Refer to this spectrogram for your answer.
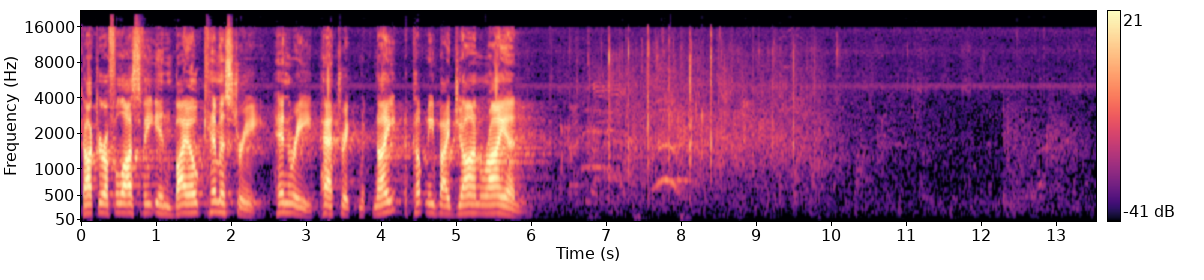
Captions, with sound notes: Doctor of Philosophy in biochemistry. (Applause)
